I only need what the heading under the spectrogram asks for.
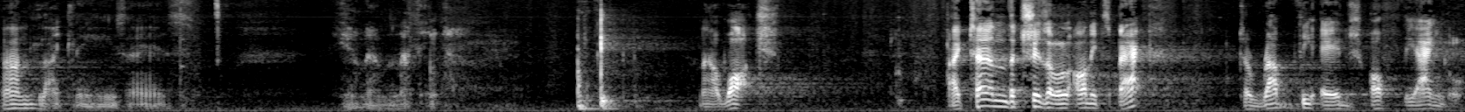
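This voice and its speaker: Sly, put-upon stonemason, sardonic stage delivery, highly animated pitch, reverberant hall with slight noise. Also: male voice, slow, gravelly, pauses often, heavily acted. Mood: scornful, brooding. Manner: sardonic, mock-deferential, theatrical phrasing. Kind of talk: theatrical television play dialogue. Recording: echoey hall, faint noise, 1980s TV recording.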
